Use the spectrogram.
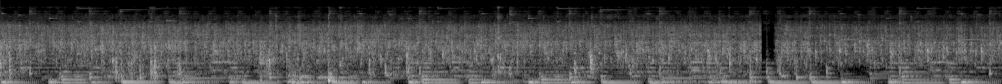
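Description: Pork leg for crispy pata deep-fries in a partly covered pan of oil, giving a loud, continuous sizzle and crackle heard up close without talk.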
